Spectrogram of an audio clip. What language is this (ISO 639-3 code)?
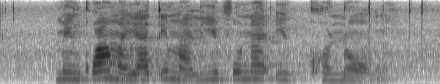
tso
